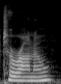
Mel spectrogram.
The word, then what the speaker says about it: Toronto: Did I say that correctly? Toronto. – That's correct. You do not pronounce the second T. That's so prissy.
